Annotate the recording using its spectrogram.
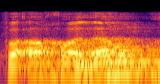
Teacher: حمزہ اقصی حلق سے، خا پر ادنی حلق سے، ذال نرمی سے، ہم میں اظہار شفوی، فأخذهم اخذ، پھر خا ساکن ہے، اس پہ ہم سے یہ پر ہے، ذال نرمی سے ادا ہوگا۔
